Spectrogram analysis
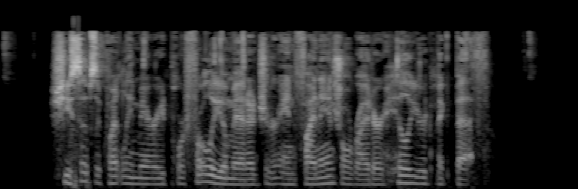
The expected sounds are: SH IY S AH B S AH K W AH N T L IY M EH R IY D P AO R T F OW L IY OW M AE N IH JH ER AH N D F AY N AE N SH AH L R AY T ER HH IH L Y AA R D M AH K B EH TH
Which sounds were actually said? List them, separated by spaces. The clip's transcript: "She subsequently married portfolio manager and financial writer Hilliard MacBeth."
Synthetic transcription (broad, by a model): SH IY S AH B S AH K W AH N T L IY M EH R IY D P AO R T F OW L IY OW M AE N IH JH ER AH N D F AY N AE N SH L R AY T ER HH IH L Y AA R D M AH K B EH TH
